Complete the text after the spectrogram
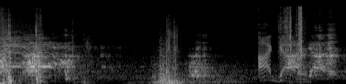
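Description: A man speaks in surprise, close by.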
